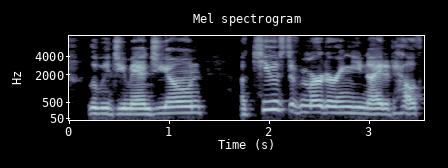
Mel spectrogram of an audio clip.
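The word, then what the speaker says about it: Mangione: trial speaking of Trials Luigi Manon yes I am an Italian-American from New York that's how I pronounce it Luigi mangion accused of murdering United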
